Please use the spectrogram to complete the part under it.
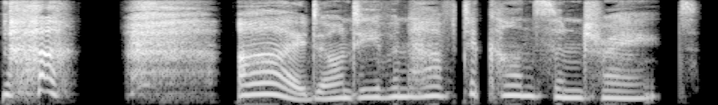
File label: Female Night Elf; Arcane Missiles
